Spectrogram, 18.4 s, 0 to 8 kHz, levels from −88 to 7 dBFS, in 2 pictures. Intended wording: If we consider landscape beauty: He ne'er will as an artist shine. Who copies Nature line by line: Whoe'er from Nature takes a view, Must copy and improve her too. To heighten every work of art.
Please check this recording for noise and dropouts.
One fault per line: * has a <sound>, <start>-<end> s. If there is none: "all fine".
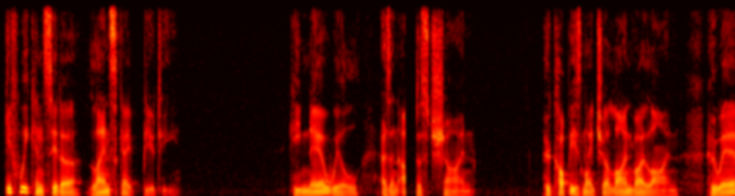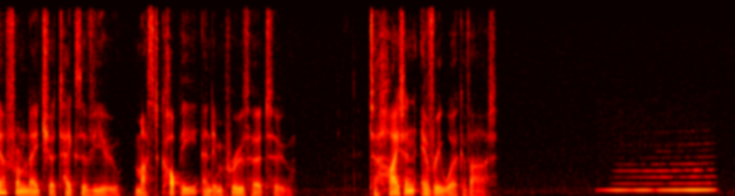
* has a dropout, 5.1-5.2 s
* has a squeak, 16.6-18.2 s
